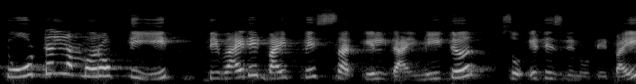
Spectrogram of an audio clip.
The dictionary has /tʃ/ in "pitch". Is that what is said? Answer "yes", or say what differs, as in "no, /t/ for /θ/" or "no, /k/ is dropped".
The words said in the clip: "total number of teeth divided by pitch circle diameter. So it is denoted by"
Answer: no, /s/ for /tʃ/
